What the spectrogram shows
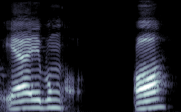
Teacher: নিম্ন মধ্য স্বরধ্বনি দুটো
